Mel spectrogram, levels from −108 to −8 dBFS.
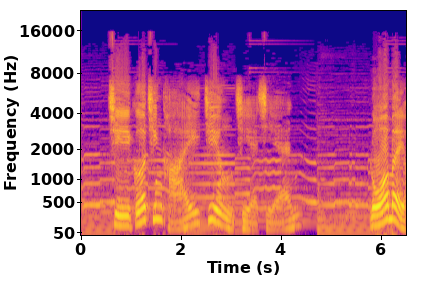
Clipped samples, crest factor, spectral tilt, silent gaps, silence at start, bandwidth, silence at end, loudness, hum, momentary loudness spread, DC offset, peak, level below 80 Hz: under 0.1%; 14 dB; -3.5 dB/octave; none; 0 s; 16 kHz; 0 s; -17 LUFS; none; 18 LU; under 0.1%; -4 dBFS; -48 dBFS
